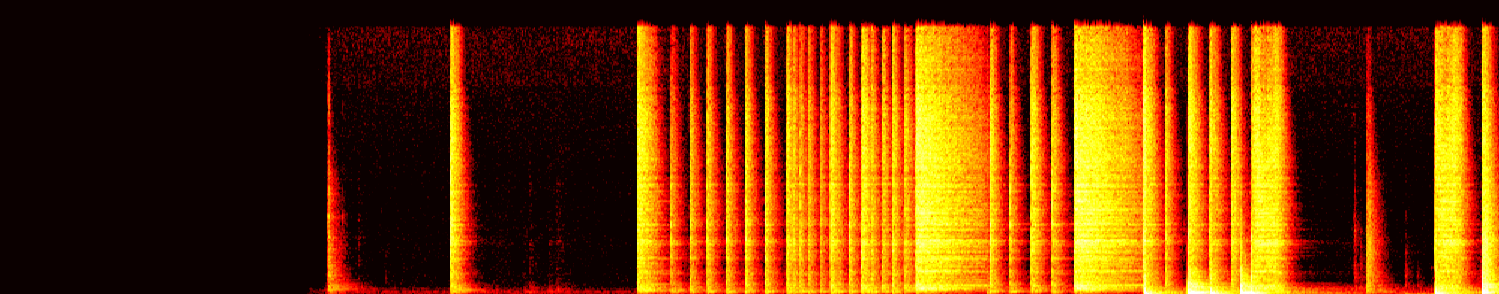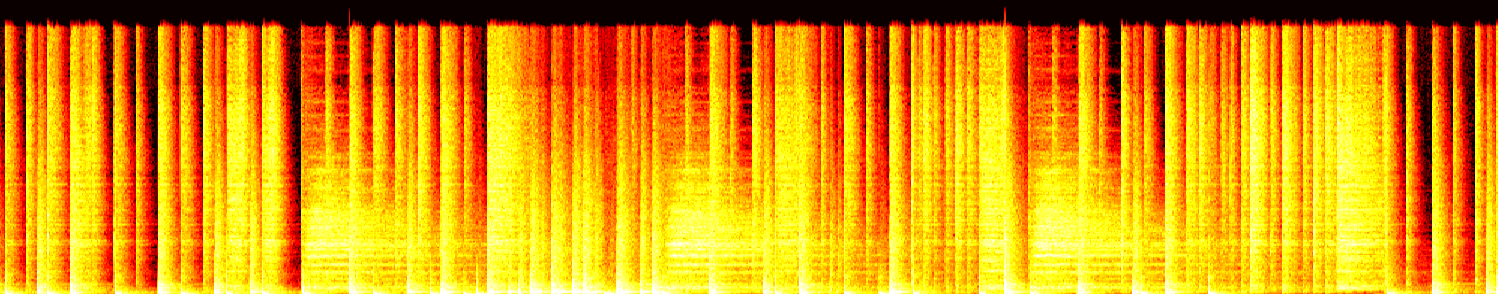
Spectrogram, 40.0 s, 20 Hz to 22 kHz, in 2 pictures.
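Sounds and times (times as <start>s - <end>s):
rock drum beat: 14.4s - 17.1s, 19.2s - 39.9s
snare drum: 15.1s - 17.1s, 19.2s - 39.9s
bass drum: 20.1s - 36.5s
hi-hat strokes: 22.5s - 38.7s.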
